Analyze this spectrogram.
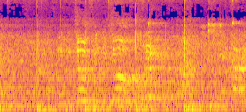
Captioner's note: yelling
